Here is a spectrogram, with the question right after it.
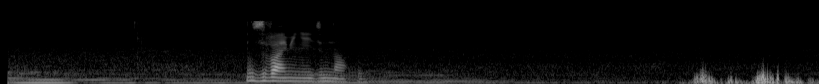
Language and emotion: Russian, angry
